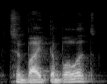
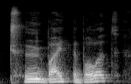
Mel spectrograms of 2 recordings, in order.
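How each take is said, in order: The two takes are said the same way.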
